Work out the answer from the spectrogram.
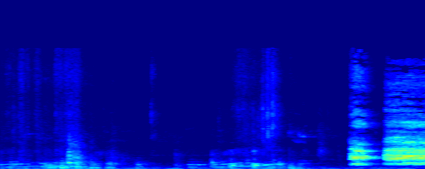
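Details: Ayam Ketawa laughing chicken crowing on a Monday morning: soft low clucks and murmurs, then a sudden loud, harsh, broken crowing burst in the final second, over a faint steady hum.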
